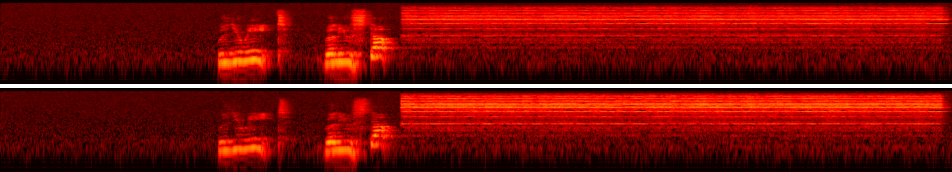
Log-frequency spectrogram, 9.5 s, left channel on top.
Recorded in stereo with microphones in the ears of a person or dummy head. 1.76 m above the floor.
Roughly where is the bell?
Right.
